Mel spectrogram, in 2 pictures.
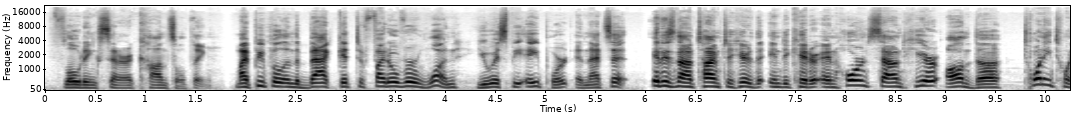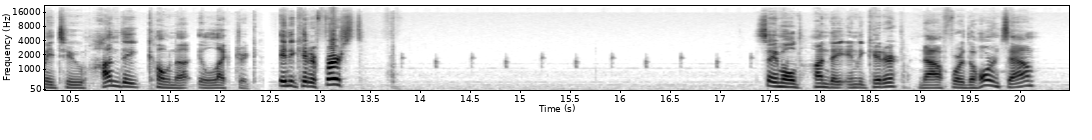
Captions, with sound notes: floating center console thing. My people in the back get to fight over one USB-A port and that's it. It is now time to hear the indicator and horn sound here on the 2022 Hyundai Kona Electric. Indicator, first. (indicator ticking) Same old Hyundai indicator. Now for the horn sound.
